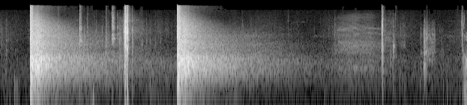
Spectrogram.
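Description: A Springfield Echelon pistol fires two sharp, loud shots about two seconds apart outdoors, each with a long fading echo, followed by a few faint metallic clicks and handling sounds.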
